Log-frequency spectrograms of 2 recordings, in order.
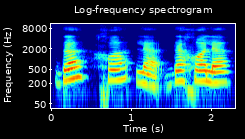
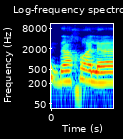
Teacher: زبر کو ہم نے لمبا کر دیا، لام کے اوپر جو زبر ہے اس کو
